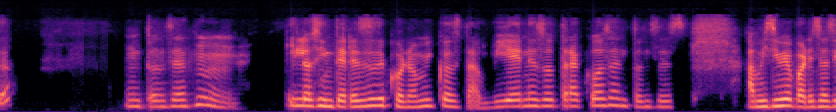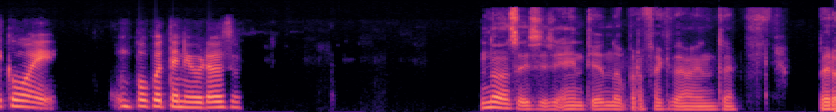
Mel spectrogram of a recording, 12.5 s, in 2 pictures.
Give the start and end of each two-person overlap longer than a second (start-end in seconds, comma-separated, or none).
none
